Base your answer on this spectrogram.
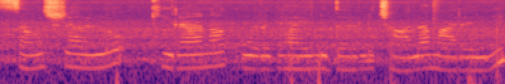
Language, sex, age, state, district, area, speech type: Telugu, female, 18-30, Andhra Pradesh, Krishna, urban, spontaneous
